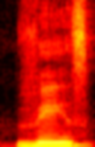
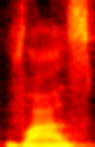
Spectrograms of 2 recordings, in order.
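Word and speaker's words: vase: से ही ठीक है, आप इसे वेस भी बोल सकते हैं, वेस, या इसको वाज भी बोल सकते हैं। एक यूएस प्रोनाउंसिएशन है और एक ब्रिटिश है, तो आप दोनों में से कोई सा भी बोल सकते हैं, वेज, फूलदान।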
